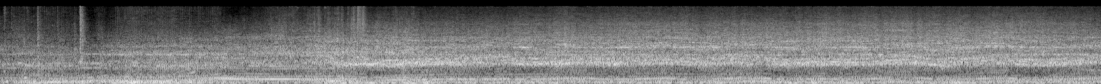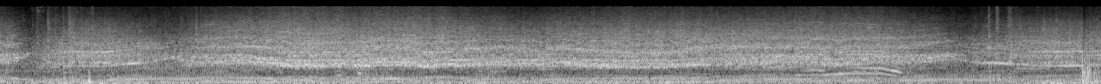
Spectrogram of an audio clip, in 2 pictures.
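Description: A car engine roars and revs up and down from inside the car.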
